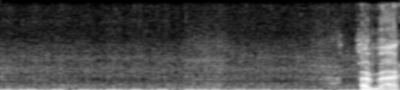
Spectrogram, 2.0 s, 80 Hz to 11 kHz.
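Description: A fuel-injected, liquid-cooled 1,043 cc motorcycle engine with an Akrapovič exhaust idling in neutral, a steady low rumble with a fast flutter. A man starts speaking near the end.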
